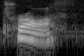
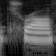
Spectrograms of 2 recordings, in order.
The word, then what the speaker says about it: trough: that is the wave trough spelled kind of strange but um that's how you pronounce that it's the trough think of like a feeding trough for animals or something like that and that's going to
